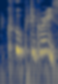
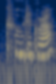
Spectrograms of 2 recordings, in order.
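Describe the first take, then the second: First: The first word ends with a p sound. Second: The first word ends in a vowel sound. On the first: The speaker calls it wrong. "I said coupe instead of coup" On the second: The speaker calls it right.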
